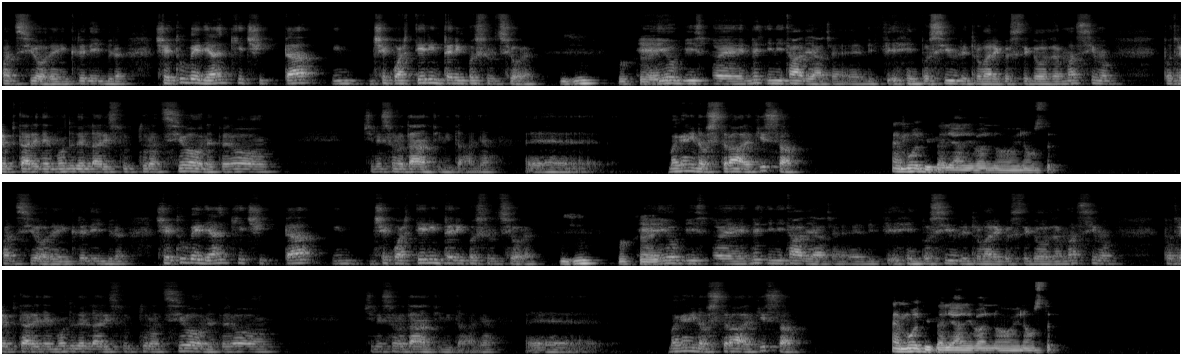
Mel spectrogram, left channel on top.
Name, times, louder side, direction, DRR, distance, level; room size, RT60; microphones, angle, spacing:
voice 1, 0.0-5.3 6.3-14.5 15.4-17.8 18.5-19.8, left 4 dB, 45° left, 0.6 m, -32 dB
voice 2, 5.6-5.9 6.2-6.6 20.7-22.3, right 3 dB, 30° right, 0.4 m, -27 dB
4.8 x 2.1 x 2.3 m
head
